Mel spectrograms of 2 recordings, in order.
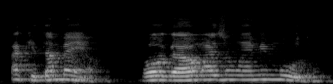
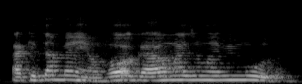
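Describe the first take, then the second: No difference in how they are said.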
